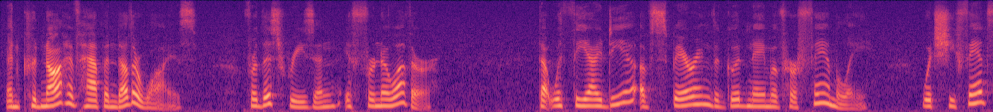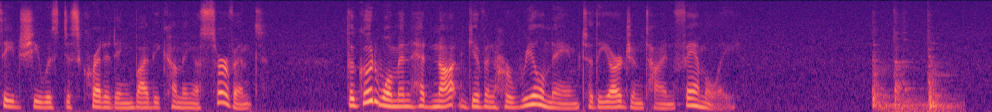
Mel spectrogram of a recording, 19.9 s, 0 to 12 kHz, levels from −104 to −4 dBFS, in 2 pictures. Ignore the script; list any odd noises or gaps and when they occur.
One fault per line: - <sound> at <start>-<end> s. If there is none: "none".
- tap at 18.6-19.6 s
